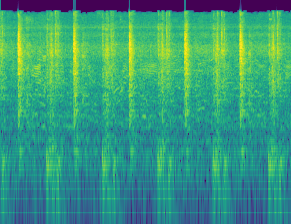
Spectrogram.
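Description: Piling rig driving a pile, heavy blows repeating steadily at about two and a half a second.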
